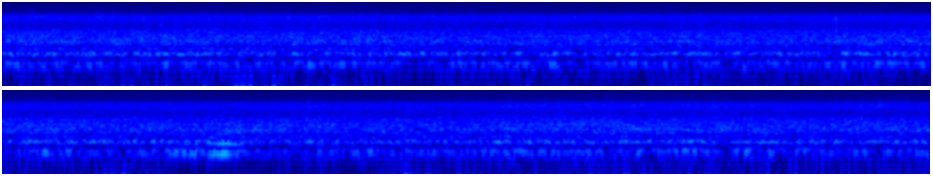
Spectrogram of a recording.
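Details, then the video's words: Honey bees flying around their hive in open weather: a steady, dense buzzing hum of many wings, continuous and even throughout, with a faint brief tone near the four-second mark. "Bees flying around hive"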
